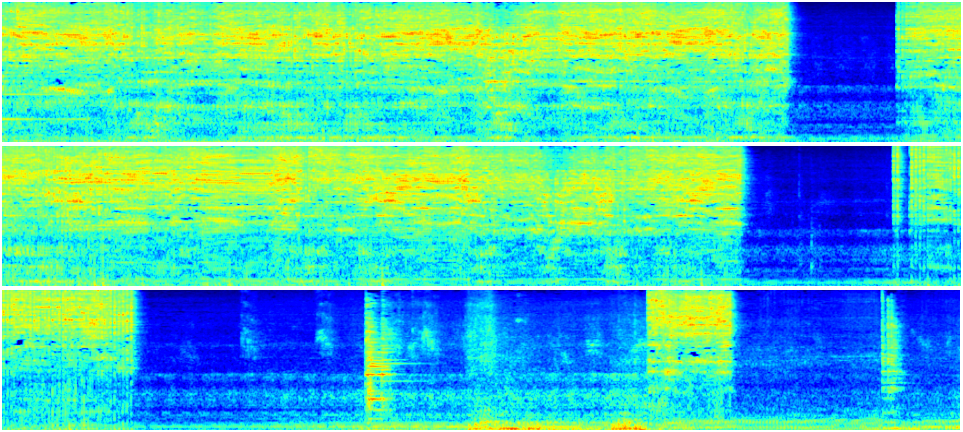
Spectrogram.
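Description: Steel hand-plough blade being ground on a motor-driven grinding wheel, sharpening its edge: a loud, steady hissing grind over the motor's hum, broken twice by short silences. Later the grinding stops and the motor hum runs on lower, with a couple of knocks.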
